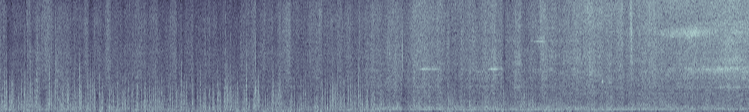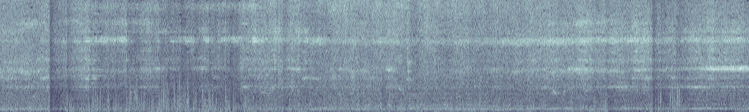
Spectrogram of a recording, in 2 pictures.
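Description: Diesel locomotive and train running downgrade: a loud, steady mix of engine, rolling wheels and wind. From about a quarter of the way in, thin high wheel squeal comes and goes, the flanges grinding against the rail on the mountain curves.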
